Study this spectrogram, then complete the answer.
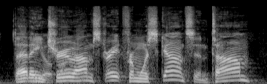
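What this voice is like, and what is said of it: Put-on Texas accent. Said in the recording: “in Wisconsin, they're speaking with a Texas accent”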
